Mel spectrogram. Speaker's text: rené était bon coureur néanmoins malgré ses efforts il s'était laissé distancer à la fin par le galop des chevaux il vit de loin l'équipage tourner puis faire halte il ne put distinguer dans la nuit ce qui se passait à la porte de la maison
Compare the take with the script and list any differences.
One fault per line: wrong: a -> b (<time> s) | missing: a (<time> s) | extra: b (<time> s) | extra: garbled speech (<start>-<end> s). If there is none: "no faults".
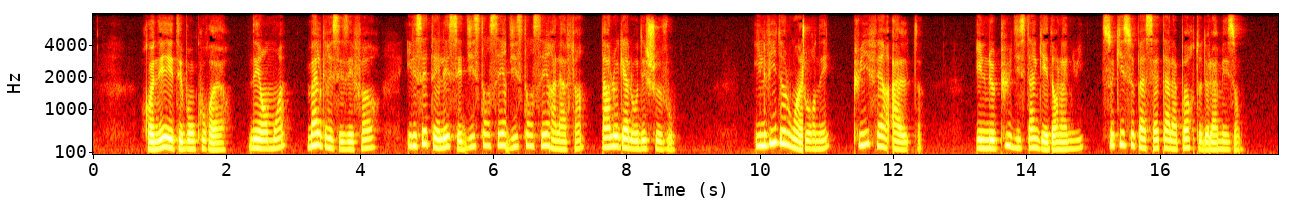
extra: distancer (6.2 s)
missing: l'équipage (10.7 s)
